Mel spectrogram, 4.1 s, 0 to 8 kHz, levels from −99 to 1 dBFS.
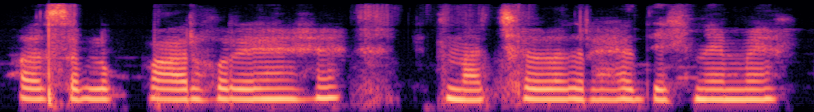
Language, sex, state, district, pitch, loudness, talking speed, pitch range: Hindi, female, Bihar, Supaul, 240 Hz, -17 LUFS, 205 wpm, 235-245 Hz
